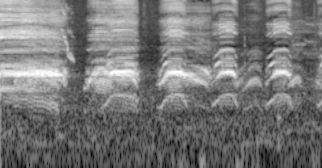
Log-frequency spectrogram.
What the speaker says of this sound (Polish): To jest nasza mewa.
